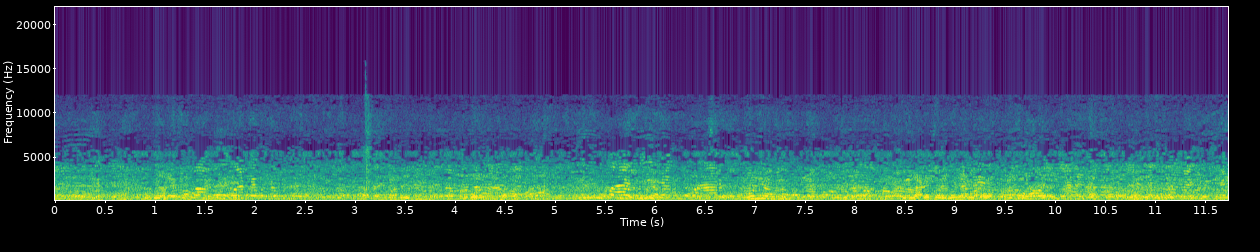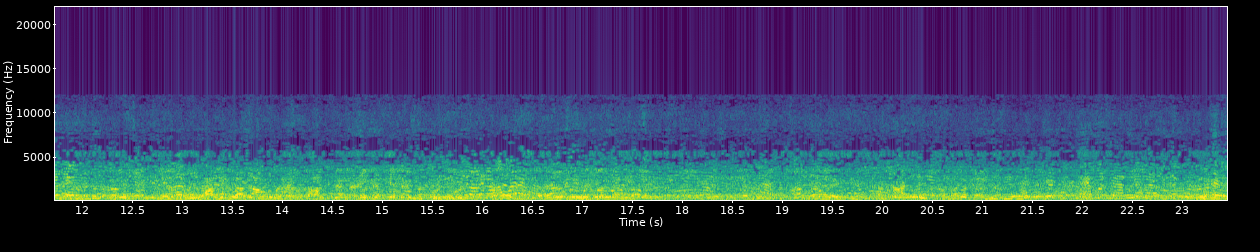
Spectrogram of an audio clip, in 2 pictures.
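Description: A large crowd talking all at once: many voices overlapping in a dense, steady babble, with no single speaker standing out.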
